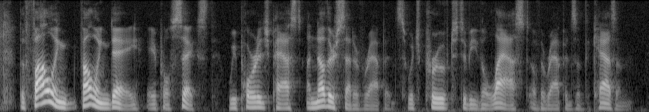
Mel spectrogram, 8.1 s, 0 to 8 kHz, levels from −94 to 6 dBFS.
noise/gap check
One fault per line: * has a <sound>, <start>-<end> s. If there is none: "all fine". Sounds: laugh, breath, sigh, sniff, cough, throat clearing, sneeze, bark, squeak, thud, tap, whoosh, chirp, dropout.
all fine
